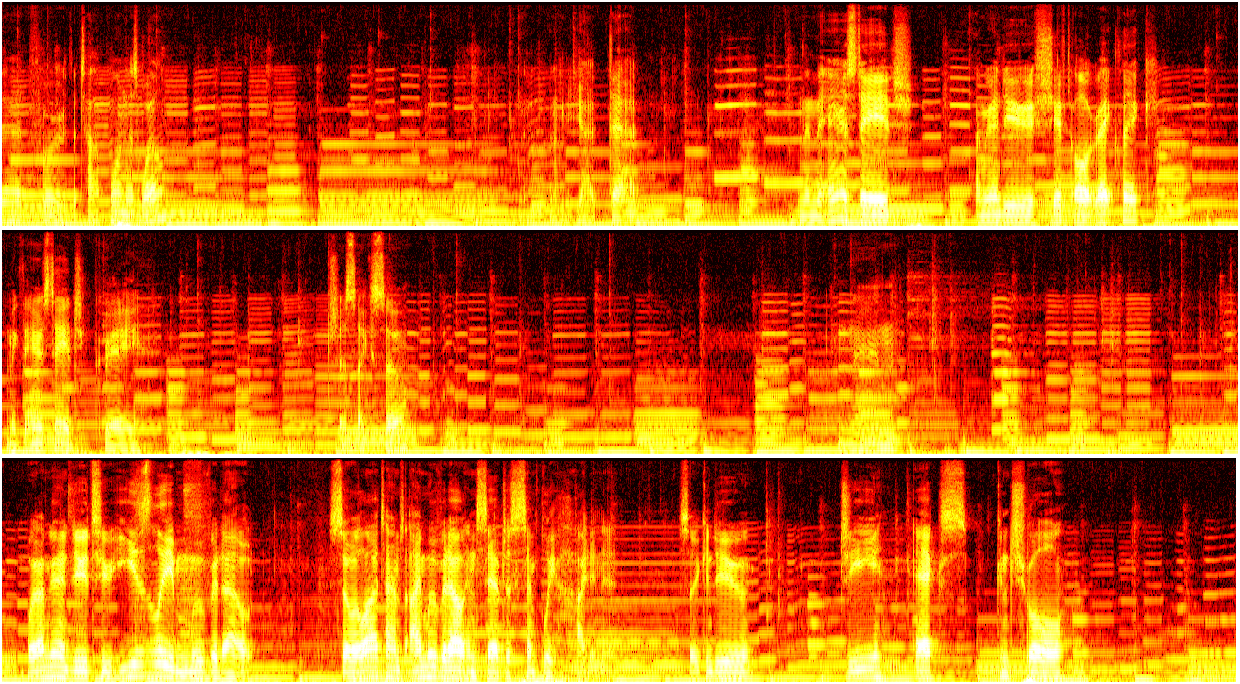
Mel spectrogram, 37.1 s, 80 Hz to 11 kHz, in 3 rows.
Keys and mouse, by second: 3.1-4.3 middle drag, 4.9 Tab, 5.6 a, 7.7 click, 7.9 Tab, 8.4 a, 8.8 click, 11.2-12.1 drag, 13.2 Tab, 13.9 a, 16.1 click, 16.5 Tab, 18.6-19.9 drag, 20.5 Tab, 21.6 g, 23.4 g, 24.5 g, 29.2-32.2 drag, 29.6 h, 30.7 ctrl+z, 32.4 g.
